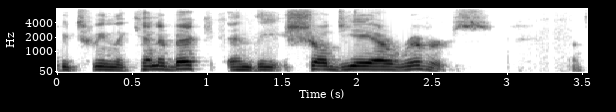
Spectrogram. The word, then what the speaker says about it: Chaudière: the Kennebec and the Chaudière rivers. That sounds fancy. Chaudière. Yeah, nice. Sounds like a French guy saying chowder. Chaudière.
